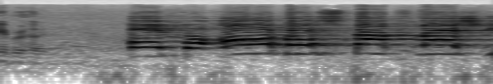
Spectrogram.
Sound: female Through Megaphone

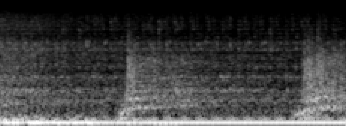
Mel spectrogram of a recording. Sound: slam

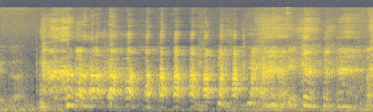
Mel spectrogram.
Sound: all laugh

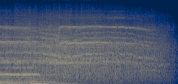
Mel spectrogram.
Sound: audience cheering

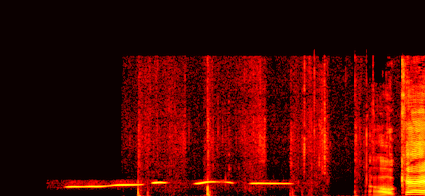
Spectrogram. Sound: Abram whistling

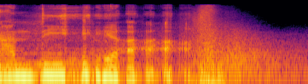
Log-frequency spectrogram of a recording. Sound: laughs

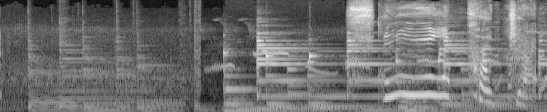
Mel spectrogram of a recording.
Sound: school bell rings

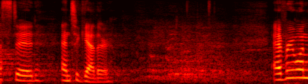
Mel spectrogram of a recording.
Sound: laughter

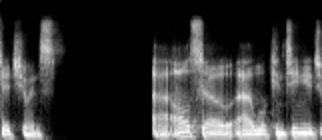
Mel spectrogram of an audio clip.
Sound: silence

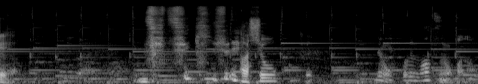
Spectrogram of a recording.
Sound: laughing

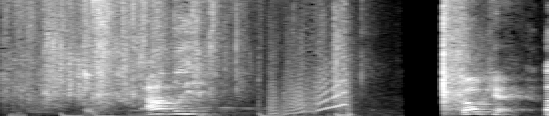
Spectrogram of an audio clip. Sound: record scratches

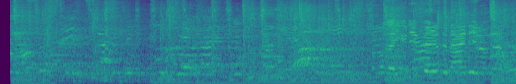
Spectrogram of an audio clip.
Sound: children chattering

